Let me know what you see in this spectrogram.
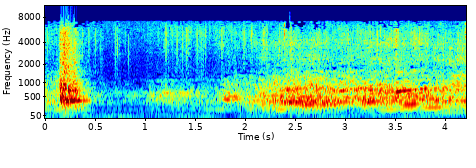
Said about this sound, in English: Get this car moving.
